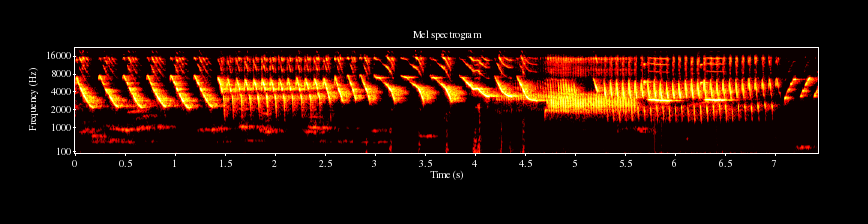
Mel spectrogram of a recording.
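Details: Canary (kenari) kept as a contest and tutor songbird, delivering a long continuous ngerol song: fast strings of downward-sweeping whistles shifting into buzzy rolling trills and dense chattering phrases with hardly any break, bright and high-pitched throughout.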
